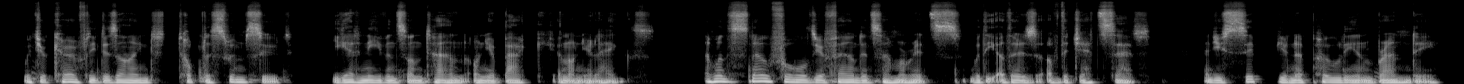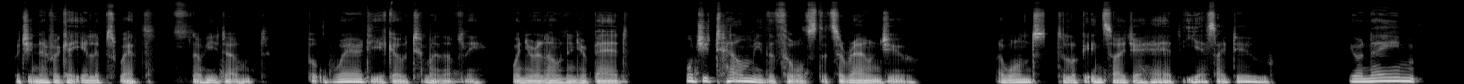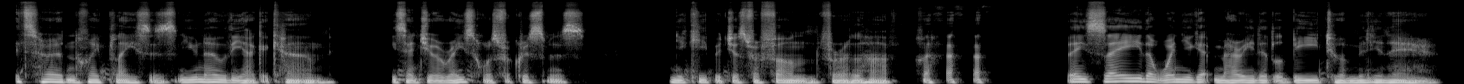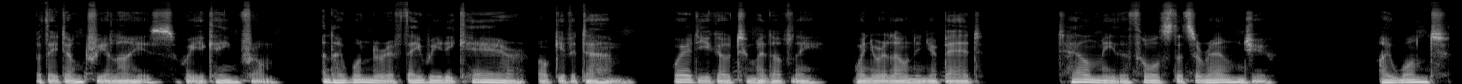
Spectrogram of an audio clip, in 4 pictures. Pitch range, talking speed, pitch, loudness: 90-110 Hz, 170 wpm, 95 Hz, -20 LUFS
